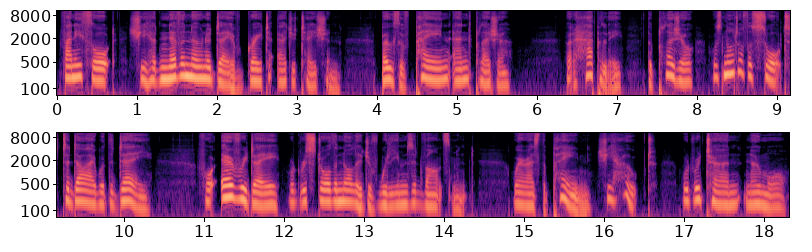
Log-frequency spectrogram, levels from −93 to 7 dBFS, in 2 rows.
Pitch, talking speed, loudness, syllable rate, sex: 160 Hz, 160 wpm, -20 LUFS, 5.0 syllables/s, female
